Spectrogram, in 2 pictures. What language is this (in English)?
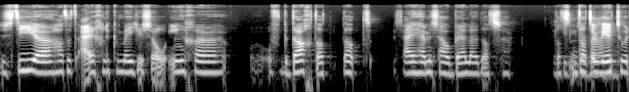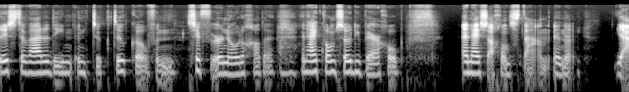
Dutch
